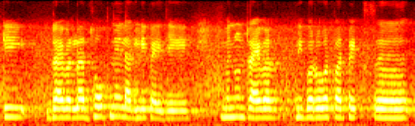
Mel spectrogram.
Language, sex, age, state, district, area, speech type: Marathi, female, 45-60, Maharashtra, Nagpur, urban, spontaneous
